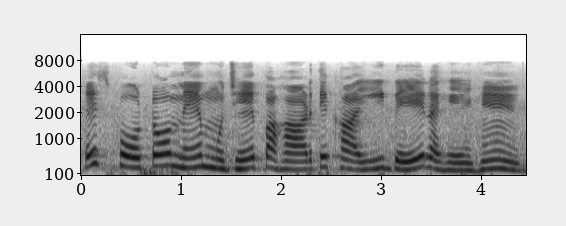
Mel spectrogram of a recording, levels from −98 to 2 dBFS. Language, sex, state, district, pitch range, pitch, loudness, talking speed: Hindi, female, Madhya Pradesh, Katni, 205-260 Hz, 230 Hz, -12 LUFS, 120 wpm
